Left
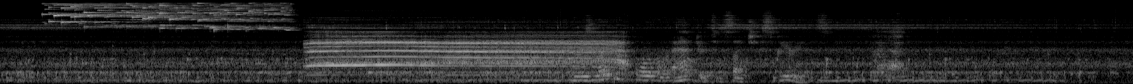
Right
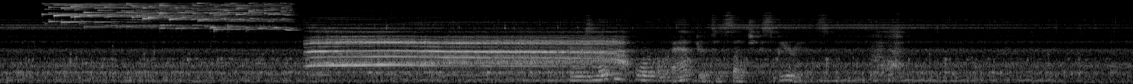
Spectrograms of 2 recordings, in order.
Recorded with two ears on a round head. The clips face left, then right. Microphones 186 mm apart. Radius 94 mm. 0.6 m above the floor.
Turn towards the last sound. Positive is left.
turn(degrees=-60)  # may be behind; listen again after turning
